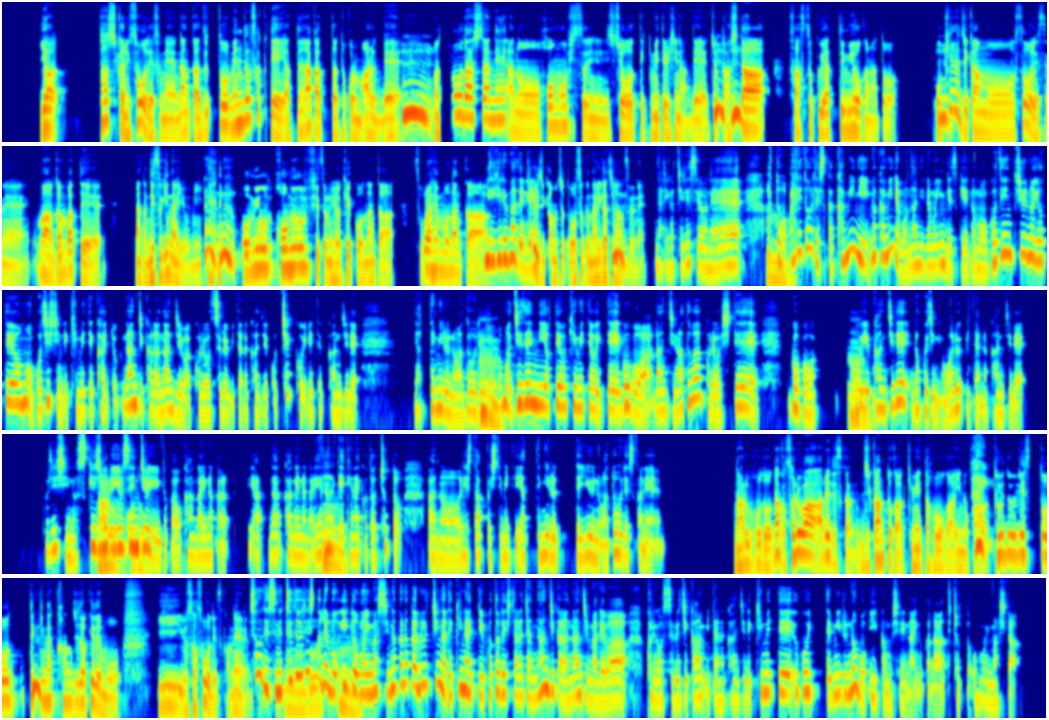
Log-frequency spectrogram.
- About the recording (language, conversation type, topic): Japanese, advice, ルーチンがなくて時間を無駄にしていると感じるのはなぜですか？
- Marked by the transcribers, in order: chuckle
